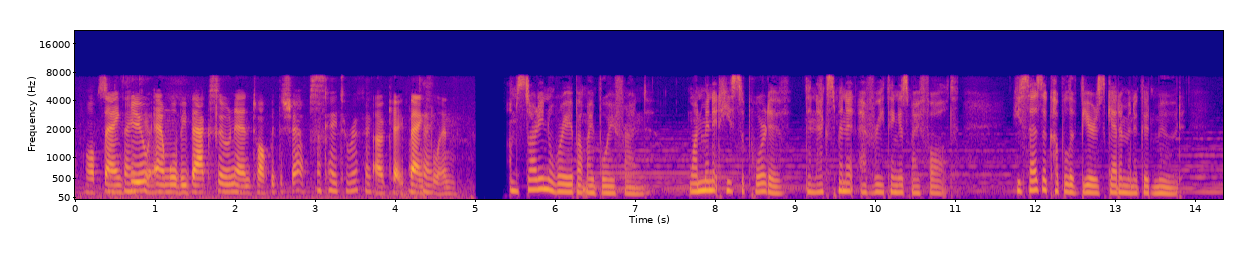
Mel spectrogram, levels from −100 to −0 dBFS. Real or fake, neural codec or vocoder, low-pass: real; none; 7.2 kHz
